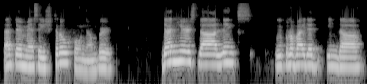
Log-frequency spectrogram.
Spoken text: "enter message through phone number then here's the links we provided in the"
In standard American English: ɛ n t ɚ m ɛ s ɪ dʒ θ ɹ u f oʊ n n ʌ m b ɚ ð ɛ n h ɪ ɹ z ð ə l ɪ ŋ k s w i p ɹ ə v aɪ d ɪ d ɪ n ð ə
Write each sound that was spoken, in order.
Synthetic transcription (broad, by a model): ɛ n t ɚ m ɛ s ɪ dʒ t ɹ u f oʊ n n ʌ m b ɚ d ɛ n h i ɹ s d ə l ɪ ŋ k s w i p ɹ ə v aɪ d ɪ d ɪ n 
